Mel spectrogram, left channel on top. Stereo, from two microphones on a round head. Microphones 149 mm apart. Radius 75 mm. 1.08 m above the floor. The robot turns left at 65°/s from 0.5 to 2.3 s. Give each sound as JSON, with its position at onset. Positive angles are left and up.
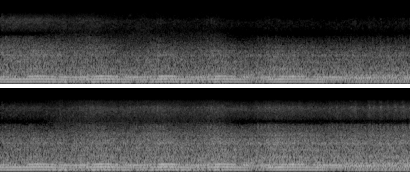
{"t": 0.0, "sound": "a lawn mower", "azimuth_deg": 10}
